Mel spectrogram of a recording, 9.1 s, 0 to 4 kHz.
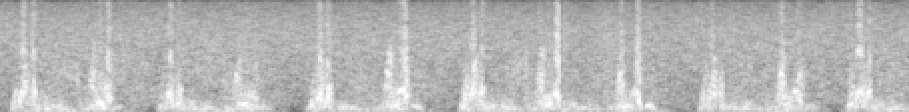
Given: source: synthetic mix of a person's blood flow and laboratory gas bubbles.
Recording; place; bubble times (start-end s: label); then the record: Doppler ultrasound of blood flow; precordium
0.32-0.40 s: bubbles
From the record:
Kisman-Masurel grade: 212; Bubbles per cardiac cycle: several, 3 to 8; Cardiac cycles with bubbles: 1 to 10%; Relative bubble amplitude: moderate (0.250 to 0.450); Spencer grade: 1 (occasional bubble signal discernible with the cardiac motion signal, with majority of cardiac periods free of bubbles); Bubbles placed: anywhere in the cardiac cycle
